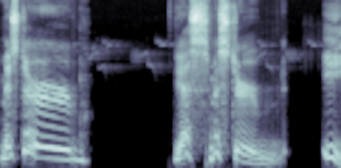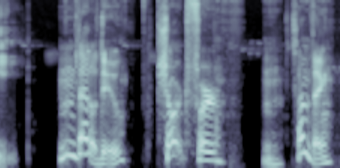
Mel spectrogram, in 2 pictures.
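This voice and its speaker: A forgetful old male time mage, reedy and pitched high, bright and dithering. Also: huge pitch swings, slow pace, creaky, husky, no room sound, clean studio sound, heavily acted. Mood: cheerful, dithering. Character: scatterbrained cheerful old male time wizard.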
